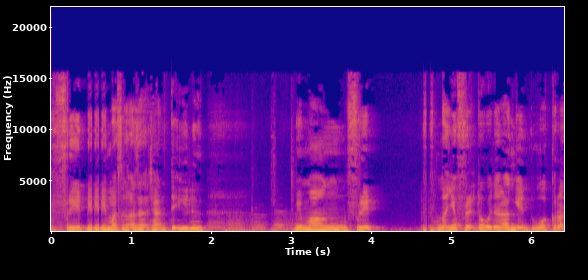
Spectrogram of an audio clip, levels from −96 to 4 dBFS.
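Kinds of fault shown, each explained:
Repeated buffer: when fresh audio misses its deadline, the device replays the block it already holds. Here a piece of about 85 ms, which fits a 4096-sample buffer, sounds again with a hard join at each restart, giving three audible stutters. From 0.51 to 0.68 s the piece plays three times in a row, and at 2.30 s and 4.69 s it plays twice. Nothing appears to be skipped; the repeats just push later audio back.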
